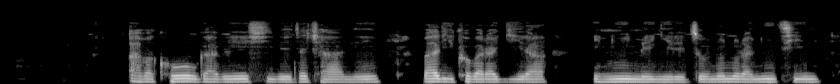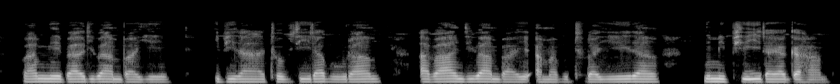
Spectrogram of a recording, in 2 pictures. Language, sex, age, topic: Rundi, male, 18-24, education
